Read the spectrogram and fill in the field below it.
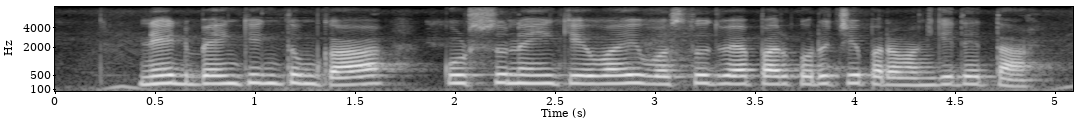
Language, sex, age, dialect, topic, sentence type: Marathi, female, 56-60, Southern Konkan, banking, statement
